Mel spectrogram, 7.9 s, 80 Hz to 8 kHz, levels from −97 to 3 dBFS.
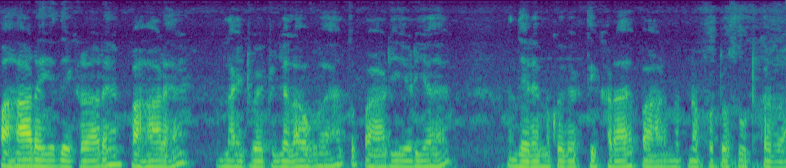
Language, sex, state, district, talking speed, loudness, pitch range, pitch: Hindi, male, Chandigarh, Chandigarh, 245 wpm, -18 LUFS, 105-110 Hz, 105 Hz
